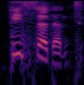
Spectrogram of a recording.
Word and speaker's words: dissident: 발음은 dissident 강세. president, resident, dissident 전부 다 접두어의 강세가 가는 거죠.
